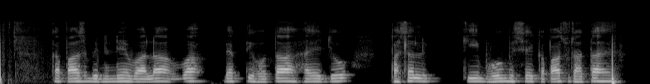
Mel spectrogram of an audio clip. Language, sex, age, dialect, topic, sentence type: Hindi, male, 25-30, Awadhi Bundeli, agriculture, statement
